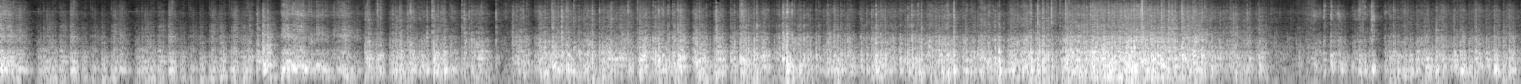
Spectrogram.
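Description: Two hands scratch and rub the thin dyed reed strands (purple, green and yellow) of a large, flat woven reed sleeping mat on the floor with fingertips and nails. The result is a dense, continuous papery scratching and rustling, with rapid, uneven strokes centred in the low-mid and mid range. It briefly softens just before the end, then resumes.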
